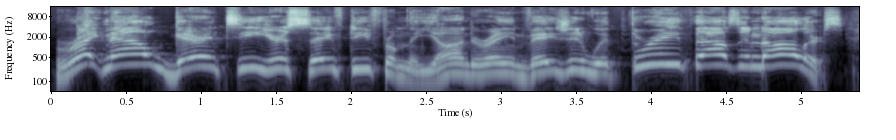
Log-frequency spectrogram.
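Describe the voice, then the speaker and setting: A smarmy, chirpy TV salesman in a parody ad. His voice sits high and bounces around showily, pushing every line like a bargain. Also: very animated, normal speed, no room sound, studio quality. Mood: upbeat salesy. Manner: showy, exaggerated salesman delivery. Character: chirpy, smarmy infomercial pitchman selling yandere protection. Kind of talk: TV shopping ad parody.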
